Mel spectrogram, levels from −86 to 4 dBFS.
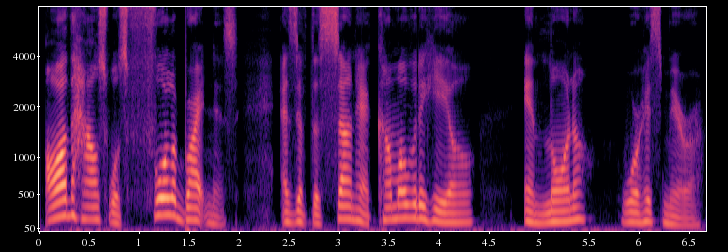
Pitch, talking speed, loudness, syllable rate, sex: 145 Hz, 190 wpm, -22 LUFS, 5.0 syllables/s, female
